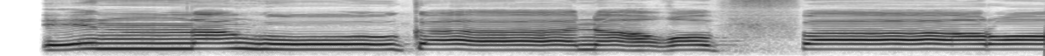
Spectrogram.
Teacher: انہو میں ہو, ہا کے اوپر جو الٹی پیش اس کو انہوں نے کیا کیا ہے, کھینچ کے پڑھا ہے کیونکہ کھڑے زبر کھڑے زیر اور الٹے پیش کو کھڑی حرکات کہتے ہیں اور انہیں حروف مدہ کی طرح ایک الف یعنی 2 حرکات کے برابر کھینچ کے پڑھتے ہیں.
